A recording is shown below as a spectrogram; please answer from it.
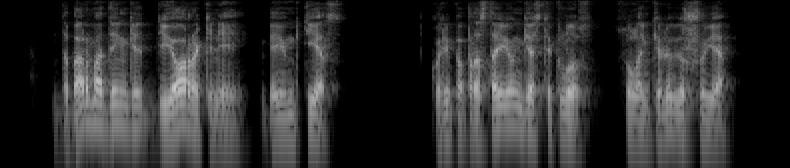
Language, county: Lithuanian, Alytus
